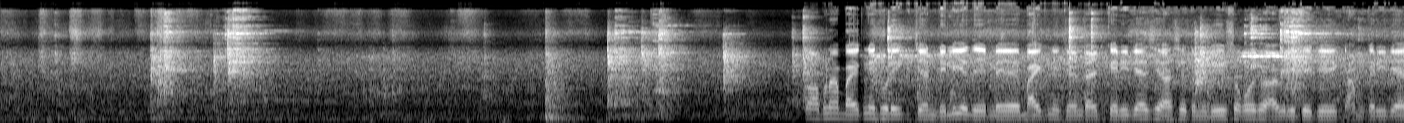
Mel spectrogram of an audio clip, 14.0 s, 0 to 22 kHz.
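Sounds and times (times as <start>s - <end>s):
workshop background: 0.0s - 14.0s
metal tools knocking: 6.0s - 14.0s.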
